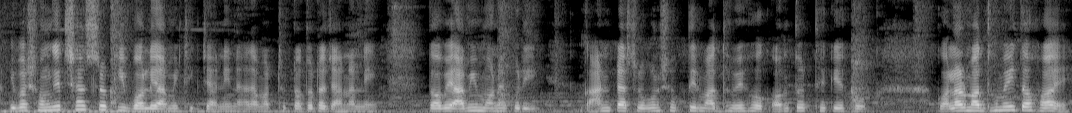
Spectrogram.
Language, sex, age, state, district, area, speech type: Bengali, female, 45-60, West Bengal, Alipurduar, rural, spontaneous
